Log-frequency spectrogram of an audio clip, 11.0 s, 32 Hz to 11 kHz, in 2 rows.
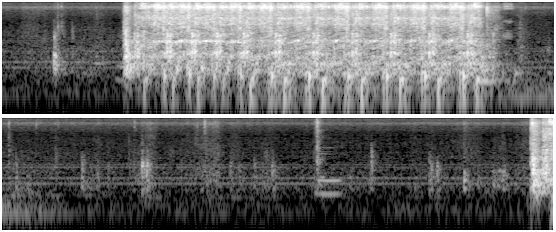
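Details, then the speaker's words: Troy-Bilt 1842 Super Bronco lawn tractor with repowered engine, Nikki-copy carburetor, on choke with a weak battery boosted by a charger in engine start mode: starter churns about four strokes a second for 3.5 seconds without catching; engine flooded. "I flooded it a little bit. I'm going to wait until the battery charger gets the amperage rebuild again."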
